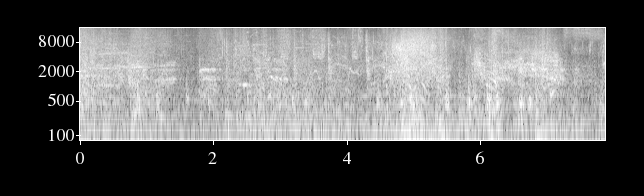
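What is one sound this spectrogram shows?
Gunfire and energy blasts crackle in a game battle.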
